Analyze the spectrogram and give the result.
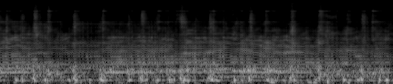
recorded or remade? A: remade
